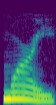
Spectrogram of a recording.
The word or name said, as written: Maury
